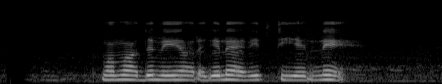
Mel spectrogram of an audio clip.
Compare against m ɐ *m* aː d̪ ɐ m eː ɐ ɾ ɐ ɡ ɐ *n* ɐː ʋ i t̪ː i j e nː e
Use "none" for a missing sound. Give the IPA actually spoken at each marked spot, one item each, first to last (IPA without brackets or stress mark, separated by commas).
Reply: m, n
